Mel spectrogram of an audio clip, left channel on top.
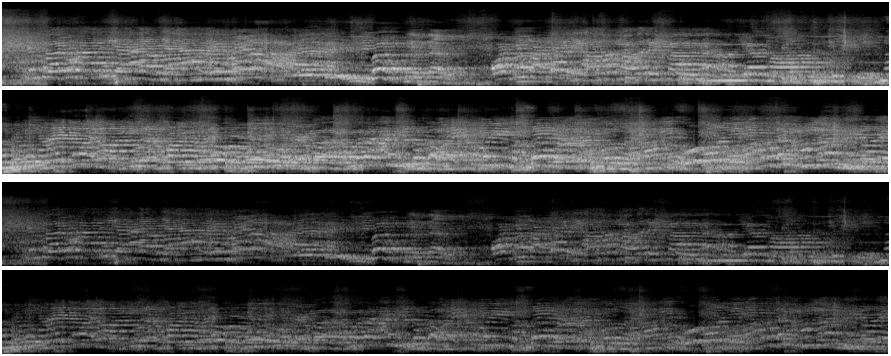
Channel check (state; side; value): quieter; right; 13.7 dB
